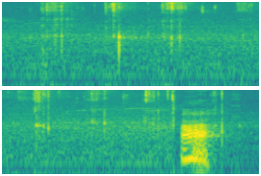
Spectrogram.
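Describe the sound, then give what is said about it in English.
Spicy umami popcorn being eaten: a few crisp bites and crunching chews at a low level, then one louder, fuller crunch near the end. “a spicy umami popcorn just sounds so good to me. So let's give it a try.”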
